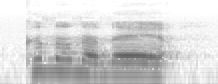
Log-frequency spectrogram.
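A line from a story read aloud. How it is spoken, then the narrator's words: Girl's involuntary exclamation. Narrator (French): s'écria comme malgré elle une jeune fille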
